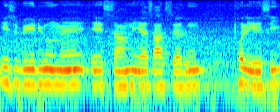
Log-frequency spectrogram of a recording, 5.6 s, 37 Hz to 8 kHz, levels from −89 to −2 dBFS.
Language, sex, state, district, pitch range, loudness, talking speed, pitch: Hindi, male, Bihar, Sitamarhi, 130-145 Hz, -27 LUFS, 95 wpm, 140 Hz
